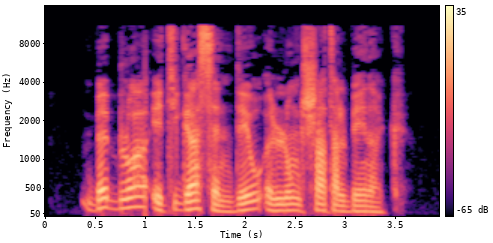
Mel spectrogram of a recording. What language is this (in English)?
Breton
